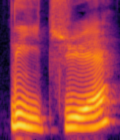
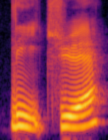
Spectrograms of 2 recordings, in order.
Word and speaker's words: Li Jue: Hua Xiong, He Wu A, Hua, Xi Yi Ong, Xiong, Hua Xiong, Li Jue, Le Yi Li, Ji Yu E, Jue, Li Jue, Guo Si, Ge Wu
